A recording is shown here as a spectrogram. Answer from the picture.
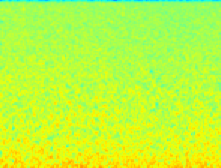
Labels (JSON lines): {"label": "ambient", "recorder": "HydroMoth"}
